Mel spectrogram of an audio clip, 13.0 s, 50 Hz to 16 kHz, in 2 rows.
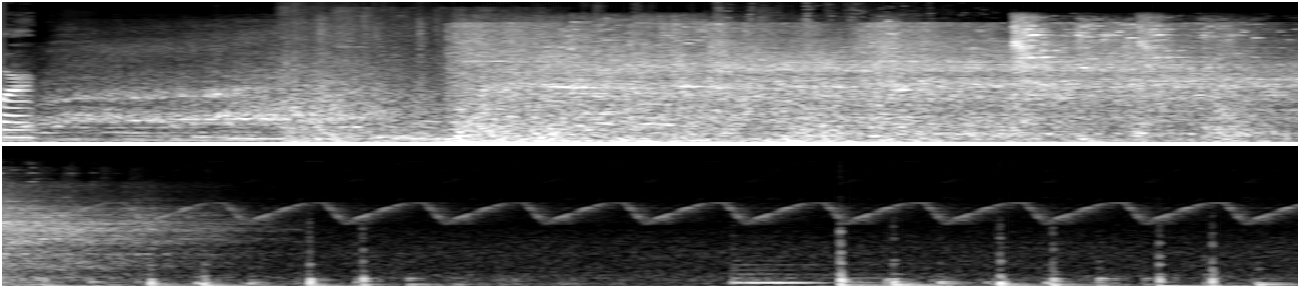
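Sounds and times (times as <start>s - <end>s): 
speech: 0.0s - 0.5s
loud car crash: 0.3s - 7.8s
debris clattering: 1.3s - 8.4s
glass shattering: 1.4s - 7.7s
warbling car alarm: 6.8s - 12.9s.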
